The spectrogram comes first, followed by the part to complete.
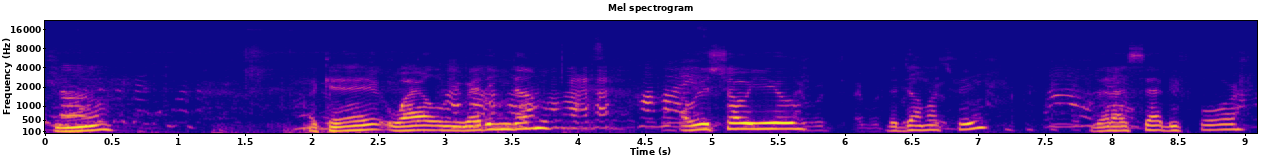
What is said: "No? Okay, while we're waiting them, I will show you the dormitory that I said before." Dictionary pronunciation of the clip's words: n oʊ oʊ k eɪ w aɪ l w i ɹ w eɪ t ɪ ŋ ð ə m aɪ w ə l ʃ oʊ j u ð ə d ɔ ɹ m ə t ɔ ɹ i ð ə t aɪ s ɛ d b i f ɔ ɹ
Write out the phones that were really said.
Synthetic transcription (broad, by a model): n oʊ oʊ k eɪ w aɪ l w i ɹ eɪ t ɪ ŋ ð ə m aɪ w ə l ʃ oʊ j u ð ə d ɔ m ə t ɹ i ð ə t aɪ s ɛ d b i f ɔ ɹ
